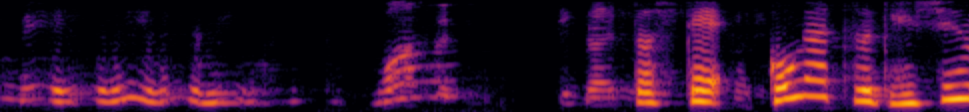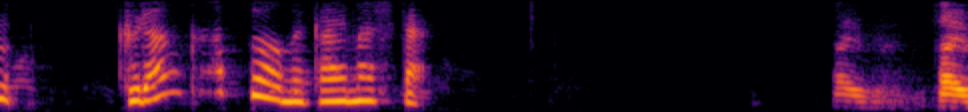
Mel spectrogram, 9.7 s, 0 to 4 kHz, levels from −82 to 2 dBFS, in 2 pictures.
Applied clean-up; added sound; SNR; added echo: neural mask model DeepFilterNet 3.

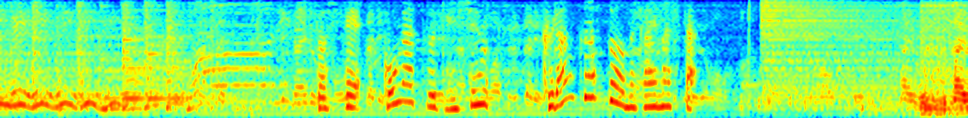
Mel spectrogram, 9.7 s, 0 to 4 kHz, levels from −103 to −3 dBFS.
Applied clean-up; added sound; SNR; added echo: none; Gong; 19 dB; reverberation time 0.3 s.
